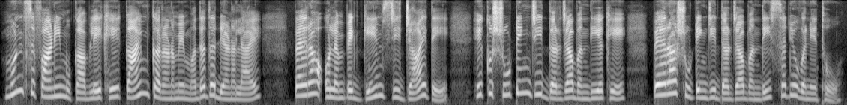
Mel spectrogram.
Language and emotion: Sindhi, neutral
